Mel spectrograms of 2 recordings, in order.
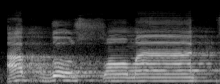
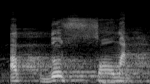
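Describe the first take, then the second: First: Some vowels in the name are drawn out long. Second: All vowels in the name are kept short. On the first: The speaker calls it wrong. "salah. Karena semuanya pendek" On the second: The speaker calls it right. "nggak ada yang panjang"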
